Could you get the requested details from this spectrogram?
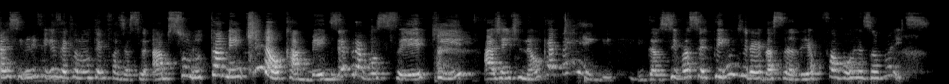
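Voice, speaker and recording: Animated high-pitched woman at a very fast pace with hardly any pauses and very wide pitch swings. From Brazil. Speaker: psychologist and job market consultant. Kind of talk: live interview. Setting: Instagram live stream.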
